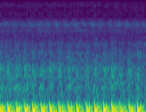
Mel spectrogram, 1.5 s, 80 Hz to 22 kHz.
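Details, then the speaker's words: Honda TRX 700 single-cylinder with Vortex ECU, airbox lid removed after water found in airbox: uneven, lumpy pulsing at low revs, surging and stumbling; owner suspects flooding, a little rich on the bottom end. "It still don't seem perfect. It seems like it's maybe flooding itself out, like it's a little rich on the bottom end."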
